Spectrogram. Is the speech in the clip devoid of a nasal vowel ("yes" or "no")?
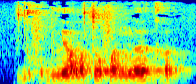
yes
